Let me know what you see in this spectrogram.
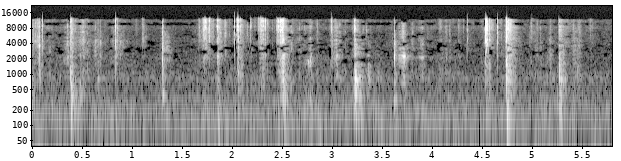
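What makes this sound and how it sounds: A utility knife blade pares thin curls from a solid pink and blue bar of soap held in a hand with long dark nails. Quiet, crisp scraping and cutting strokes sound as about thirteen short, bright, dry scrapes with almost no low end and no ring.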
